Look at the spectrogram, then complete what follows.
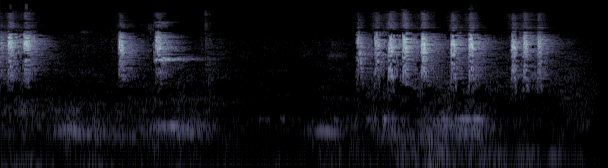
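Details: Scattered high, scratchy chirps from a tame, vocal Eurasian tree sparrow, then a denser run of rapid chirps after a quiet gap.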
